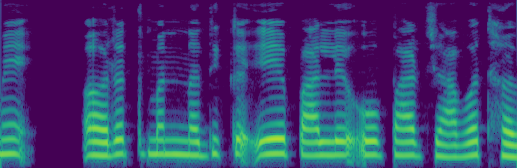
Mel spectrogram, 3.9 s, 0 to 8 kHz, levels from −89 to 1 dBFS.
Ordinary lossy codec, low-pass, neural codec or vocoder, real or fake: none; none; none; real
